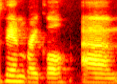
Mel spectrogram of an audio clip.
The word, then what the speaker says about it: van Brickell: no no you actually got it really well it's van Brickell I did it yeah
